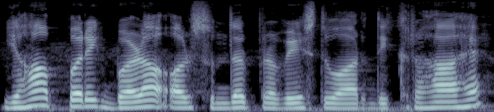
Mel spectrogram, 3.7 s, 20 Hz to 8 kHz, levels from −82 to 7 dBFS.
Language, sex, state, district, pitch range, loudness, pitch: Hindi, male, Jharkhand, Ranchi, 135-170 Hz, -16 LUFS, 145 Hz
